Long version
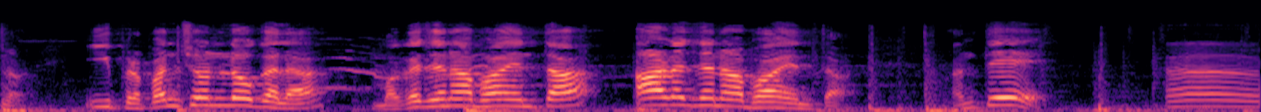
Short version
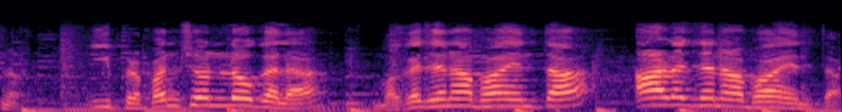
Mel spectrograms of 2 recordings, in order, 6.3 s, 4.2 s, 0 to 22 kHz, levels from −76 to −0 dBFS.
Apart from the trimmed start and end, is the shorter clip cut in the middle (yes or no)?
no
